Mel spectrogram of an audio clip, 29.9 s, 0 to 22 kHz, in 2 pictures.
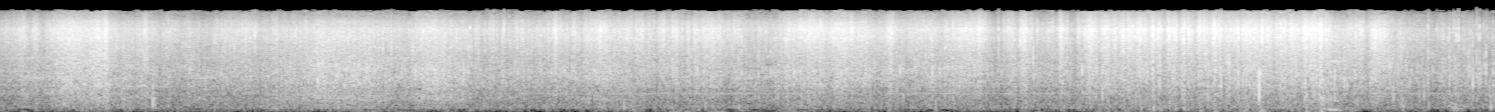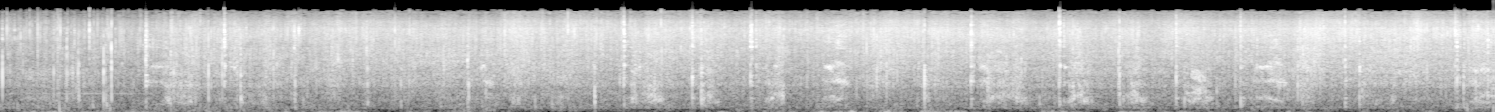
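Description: Rice frying in a hot wok on a camping gas stove: a steady sizzle that grows louder about 8 to 13 seconds in. From about halfway on, a metal ladle scrapes and knocks against the wok as the rice is stirred.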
